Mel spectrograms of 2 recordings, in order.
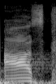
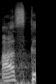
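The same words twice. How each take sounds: First: "ask" with a long 'aa', as in 'aask'; correct long-vowel pronunciation. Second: "ask" with a short 'a', like 'usk'; short-vowel mispronunciation. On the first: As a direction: stretch the vowel of "ask" to a slow 'aah'. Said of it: "इसका जो pronunciation है वो है". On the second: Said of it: "इसको ask नहीं पढ़ना है". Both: Shown as a demonstration.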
